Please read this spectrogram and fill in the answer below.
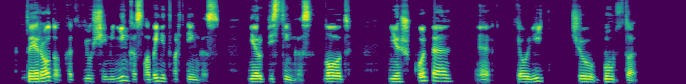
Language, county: Lithuanian, Vilnius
